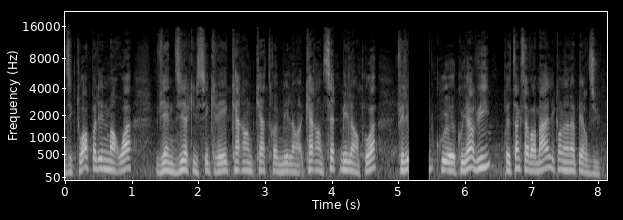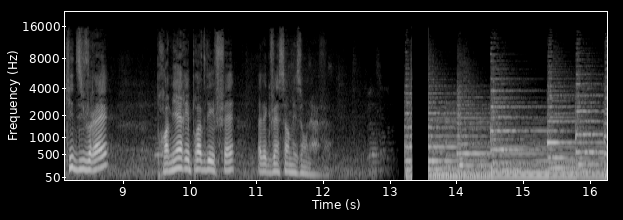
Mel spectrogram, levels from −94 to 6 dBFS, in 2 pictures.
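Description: At 5.16 s the sound drops out for about 310 ms, until 5.47 s. That's a playback stall: most likely the player ran dry of data or its thread got held up, so the output just went quiet mid-flow. The same thing happens again at 13.34 s, a shorter gap of about 250 ms ending at 13.59 s.

Right after each stall you get time-compressed catch-up. The player trims its backlog by snipping out tiny slices and cross-fading over the joins, so the pitch stays put but everything feels rushed. After the first gap it runs about 1.1 times normal speed from 5.47 s to 8.47 s, a mild hurry over three seconds. After the second it's pushier, about 1.25 times, and over faster, from 13.59 s to 14.57 s.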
